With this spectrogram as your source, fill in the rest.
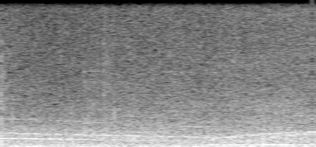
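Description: Police car siren in the video game GTA V Online, a faint wailing tone rising slowly under a steady wash of engine and road noise from the game.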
